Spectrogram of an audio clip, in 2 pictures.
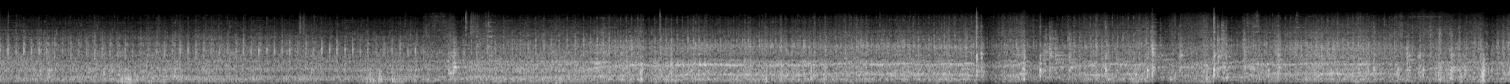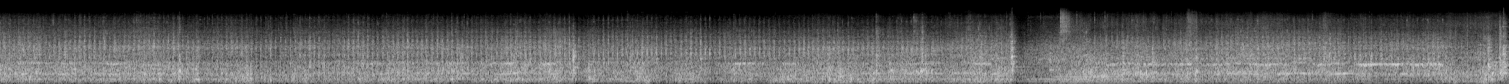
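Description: Kubota KX71-3 mini excavator travelling on gravel: its three-cylinder diesel runs steadily under a steady whine, and the rubber tracks crunch and crackle over the stones.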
